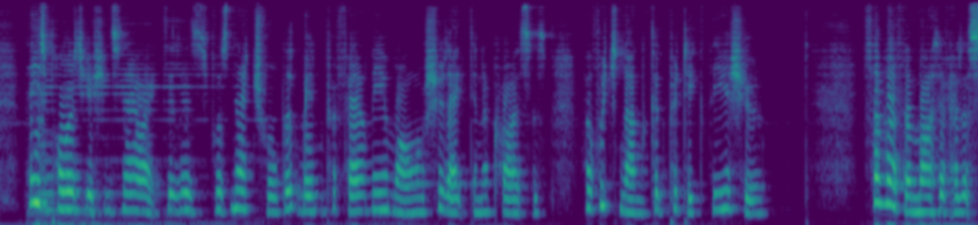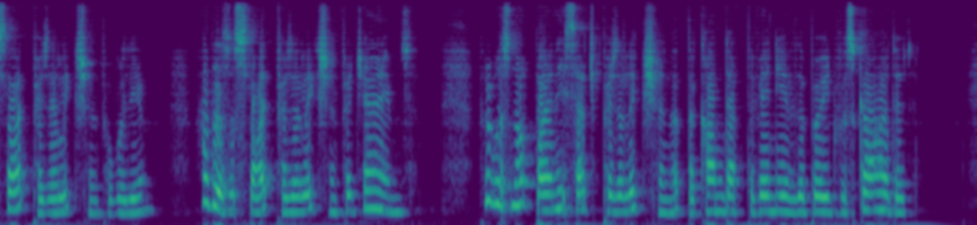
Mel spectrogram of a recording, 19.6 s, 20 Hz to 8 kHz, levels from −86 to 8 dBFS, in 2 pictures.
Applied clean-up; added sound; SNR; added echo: neural mask model DeepFilterNet 3.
